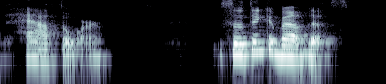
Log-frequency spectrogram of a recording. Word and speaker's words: Hathor: more powerful and so they don't pronounce the h and even when you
